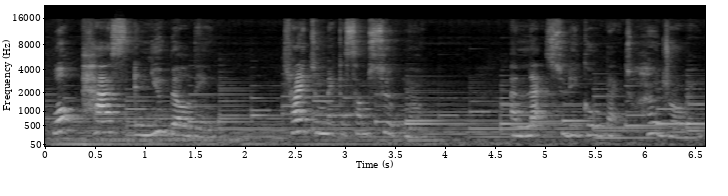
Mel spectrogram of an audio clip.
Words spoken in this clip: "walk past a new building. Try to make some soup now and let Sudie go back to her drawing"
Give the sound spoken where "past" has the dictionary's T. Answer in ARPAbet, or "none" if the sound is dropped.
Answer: none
